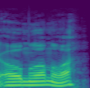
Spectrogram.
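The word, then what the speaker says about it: ʻOumuamua: And I think I'm saying it wrong. I guess it's o mua mua. But nonetheless, it means in Hawaiian a messenger from afar arriving first or advanced scout. And how do you say it again? O mua mua. O mu mua. I've heard it said mua mua as well, but I guess you'd have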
